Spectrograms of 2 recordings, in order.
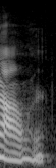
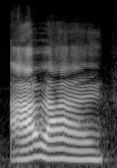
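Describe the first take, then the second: First: It sounds like the word in bowling alley. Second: It sounds like the word in alliance. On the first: "alley like bowling alley" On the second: "ally as in alliance"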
